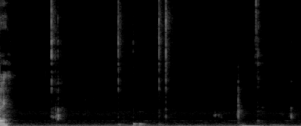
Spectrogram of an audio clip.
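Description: A handful of separate, irregularly spaced clicks from a computer mouse and keyboard.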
